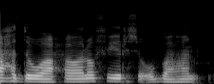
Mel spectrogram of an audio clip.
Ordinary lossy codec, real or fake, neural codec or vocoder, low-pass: none; real; none; none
